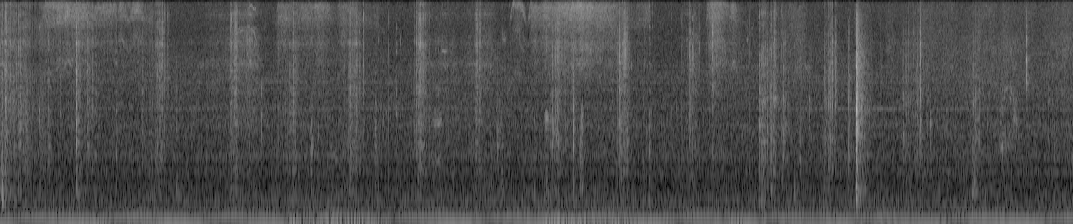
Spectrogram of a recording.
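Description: Faint chewing and crunching of candy-shelled M&M's with a firm crème centre, over a steady low hum, with one sharp click about eight and a half seconds in.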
